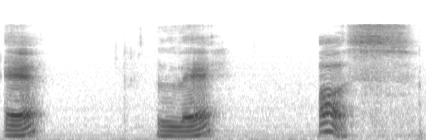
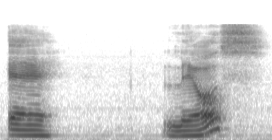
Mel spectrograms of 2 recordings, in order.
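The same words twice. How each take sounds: First: E, le, os as three beats with pauses; isolated syllables E, le, os. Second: E, pause, then leos run together as one syllable; two-beat e, leos; wrong syllable split. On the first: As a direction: separate every vowel in E, le, os. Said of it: "Three syllables". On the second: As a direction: split only after e, joining leos. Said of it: "So we cannot say". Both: Shown as a demonstration.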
